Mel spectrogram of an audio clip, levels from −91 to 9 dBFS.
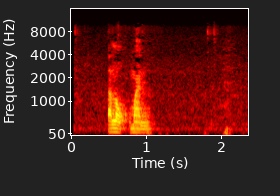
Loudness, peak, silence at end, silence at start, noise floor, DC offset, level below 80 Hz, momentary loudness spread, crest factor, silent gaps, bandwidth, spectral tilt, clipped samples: -22 LUFS; -2 dBFS; 0.25 s; 0.5 s; -57 dBFS; under 0.1%; -54 dBFS; 25 LU; 22 dB; none; 10 kHz; -6.5 dB/octave; under 0.1%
